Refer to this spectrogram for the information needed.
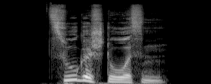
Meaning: past participle of zustoßen
- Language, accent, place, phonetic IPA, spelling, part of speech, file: German, Germany, Berlin, [ˈt͡suːɡəˌʃtoːsn̩], zugestoßen, verb, De-zugestoßen.ogg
